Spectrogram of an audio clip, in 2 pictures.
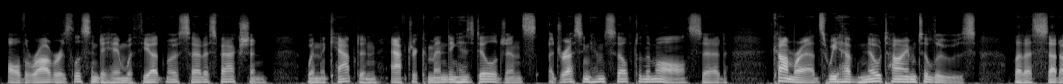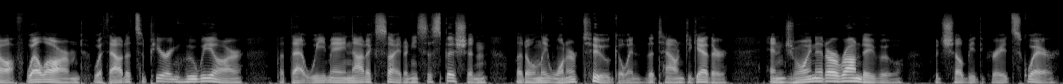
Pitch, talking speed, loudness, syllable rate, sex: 100 Hz, 200 wpm, -23 LUFS, 5.9 syllables/s, male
